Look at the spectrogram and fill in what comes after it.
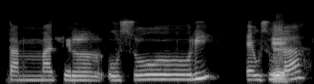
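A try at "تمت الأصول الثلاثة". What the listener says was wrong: Salah. Tinggal satu usulu. Tammatil usulu as-salasatu ya.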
